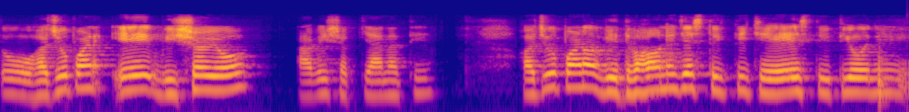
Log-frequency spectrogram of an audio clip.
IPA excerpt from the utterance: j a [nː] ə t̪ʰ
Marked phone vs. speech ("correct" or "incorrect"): incorrect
